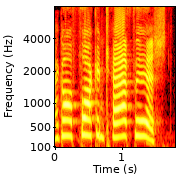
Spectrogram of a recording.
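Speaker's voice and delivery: very high, stretched-out, ecstatic shout of joy. Recalling being recorded on video after catching a catfish, retelling own yell. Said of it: "and I'm just yelling".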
